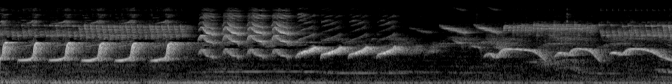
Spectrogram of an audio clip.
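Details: Silver-eared laughingthrush, a caged tame bird performing a wing-and-tail display as it sings: a run of evenly repeated whistled notes about five per second, then rising slurred whistles and sweeping downward phrases.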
